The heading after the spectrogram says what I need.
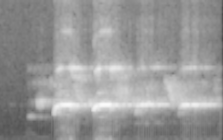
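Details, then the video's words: Common green magpie giving loud, strident, high, steady whistled notes over rustles, recorded in Thai national parks (Khao Yai, Doi Inthanon, Doi Suthep-Pui, Chae Son); a greater necklaced laughingthrush calls briefly in the background. "thrush. The green magpie is the one with the strident call. Number"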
